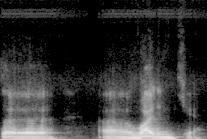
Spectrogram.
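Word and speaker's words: валенки: It's pronounced Valenki.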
